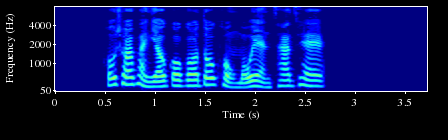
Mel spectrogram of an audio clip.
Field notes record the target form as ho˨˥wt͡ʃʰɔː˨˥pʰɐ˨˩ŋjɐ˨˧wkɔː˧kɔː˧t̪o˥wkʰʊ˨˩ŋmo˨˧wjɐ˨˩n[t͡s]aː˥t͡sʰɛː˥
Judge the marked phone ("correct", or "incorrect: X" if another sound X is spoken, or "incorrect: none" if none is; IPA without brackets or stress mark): incorrect: t͡sʰ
